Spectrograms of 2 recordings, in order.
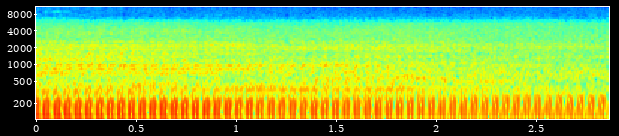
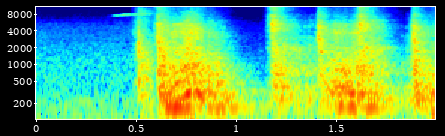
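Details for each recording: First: MTD twin-cylinder ride-on mower, sat outside five years: steady, even twin beat with no missing or knocking, then winds down. Good compression, plenty of grunt, a little smoke, probably oil. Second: MTD twin-cylinder ride-on mower, sat outside five years, cranked on a car battery and jump starter: three bursts of starter churning, never catching. The fuel put in had leaked out near the fuel pipe.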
